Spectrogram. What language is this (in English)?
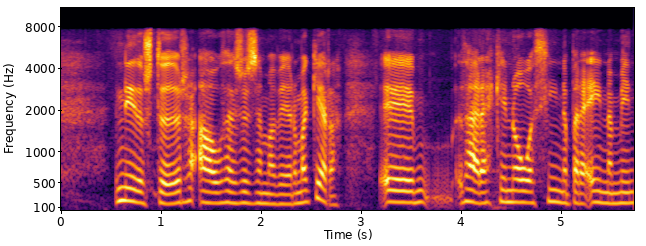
Icelandic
